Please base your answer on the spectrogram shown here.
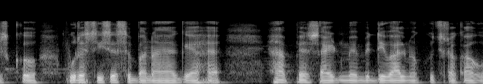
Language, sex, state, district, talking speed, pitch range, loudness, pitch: Hindi, male, Jharkhand, Ranchi, 210 wpm, 90-95 Hz, -17 LUFS, 90 Hz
